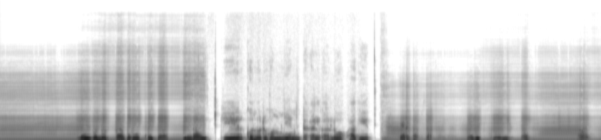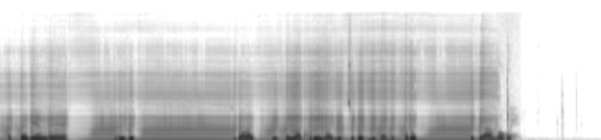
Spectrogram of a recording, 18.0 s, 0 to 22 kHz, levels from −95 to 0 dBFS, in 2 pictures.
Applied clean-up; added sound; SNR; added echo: neural mask model RNNoise.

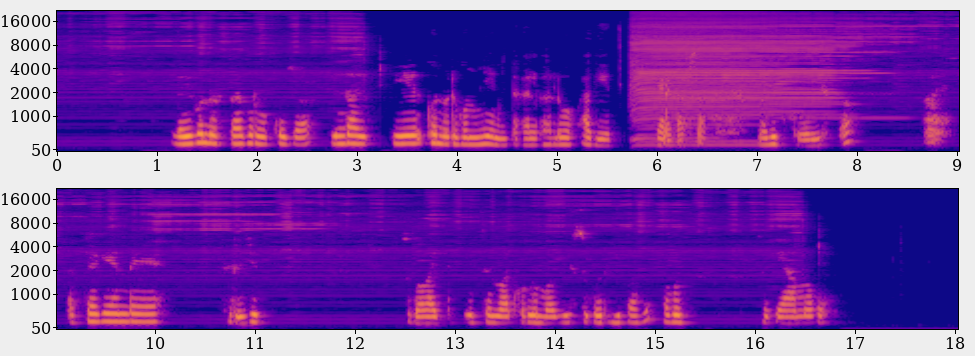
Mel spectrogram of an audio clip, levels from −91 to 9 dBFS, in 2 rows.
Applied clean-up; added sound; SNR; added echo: classical method log-MMSE.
